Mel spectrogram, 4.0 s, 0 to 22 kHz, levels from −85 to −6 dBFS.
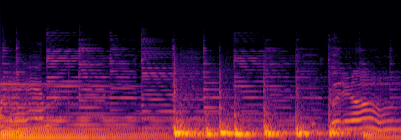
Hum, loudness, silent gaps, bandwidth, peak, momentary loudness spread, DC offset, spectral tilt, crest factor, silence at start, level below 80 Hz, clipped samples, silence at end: none; -31 LUFS; none; 9.8 kHz; -14 dBFS; 12 LU; under 0.1%; -7.5 dB/octave; 14 dB; 0 s; -40 dBFS; under 0.1%; 0 s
